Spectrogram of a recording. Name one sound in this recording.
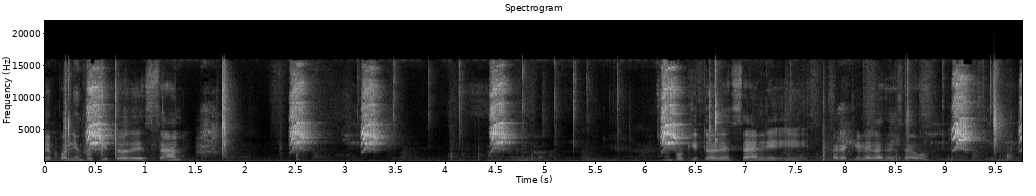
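A young girl talks and chatters nearby.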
